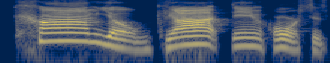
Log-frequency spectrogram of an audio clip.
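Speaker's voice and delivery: slow, emphatic telling-off; drawn-out, fed-up scolding; exasperated retort. Acted. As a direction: drag out every word in exasperation. Repeats retort to Phenom.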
